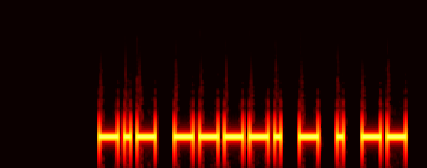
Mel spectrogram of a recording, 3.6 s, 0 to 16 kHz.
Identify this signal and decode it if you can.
Morse code, heard as a keyed tone, about 23 wpm, 700 Hz. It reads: K9TEM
